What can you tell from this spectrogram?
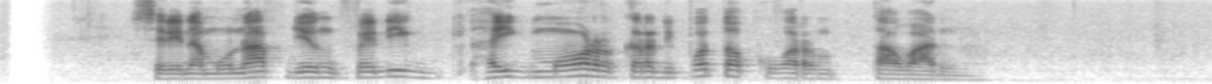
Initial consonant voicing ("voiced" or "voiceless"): voiceless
